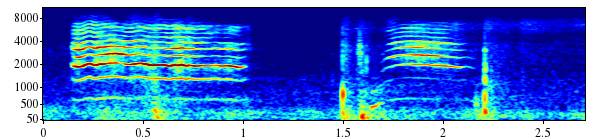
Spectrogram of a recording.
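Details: Stray cat in a park, running up on seeing a familiar face, gives two clear harmonic meows: a long steady one followed after a pause by a shorter one, with a few soft thumps between.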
